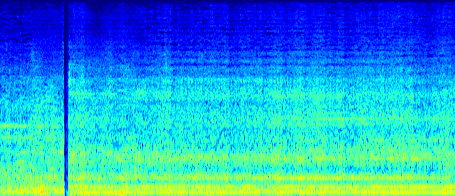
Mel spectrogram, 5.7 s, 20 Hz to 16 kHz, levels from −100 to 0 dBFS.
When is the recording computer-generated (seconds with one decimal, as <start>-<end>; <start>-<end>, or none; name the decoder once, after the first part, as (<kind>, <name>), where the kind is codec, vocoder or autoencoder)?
0.4-1.8 (codec, DAC)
